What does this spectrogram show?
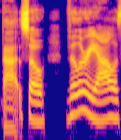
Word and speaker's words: Villarreal: do filipinos pronounce it filipinos pronounce the double l villa so it's vilia real wow yeah because there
